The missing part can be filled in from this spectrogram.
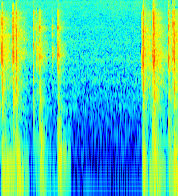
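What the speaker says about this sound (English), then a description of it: "Josh, your keyboard is so fucking loud." Loud clacking of a computer keyboard during a podcast recording, a rapid burst of keystrokes, a brief lull, then another flurry, close to the microphone with no talking over it.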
